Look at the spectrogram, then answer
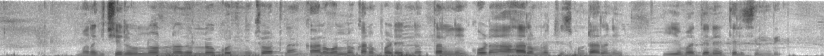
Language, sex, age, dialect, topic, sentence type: Telugu, male, 25-30, Central/Coastal, agriculture, statement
